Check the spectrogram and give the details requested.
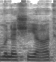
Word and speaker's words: منشیات: دیکھیں اس کو نا اکثر لوگ منشیات پڑھتے ہیں، منشیات منشیات یہ جیسے بھی ہے، بہرحال اس کا جو تلفظ ہے نا وہ منشیات ہے، ایک معاشرتی روگ، نشے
